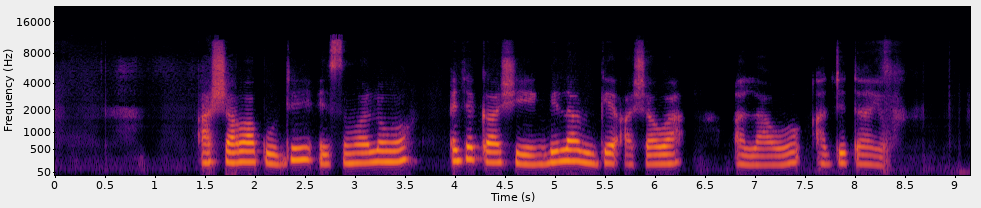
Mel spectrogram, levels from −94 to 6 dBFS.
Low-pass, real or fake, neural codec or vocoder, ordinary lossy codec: 10.8 kHz; fake; codec, 24 kHz, 0.5 kbps, DualCodec; Opus, 32 kbps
